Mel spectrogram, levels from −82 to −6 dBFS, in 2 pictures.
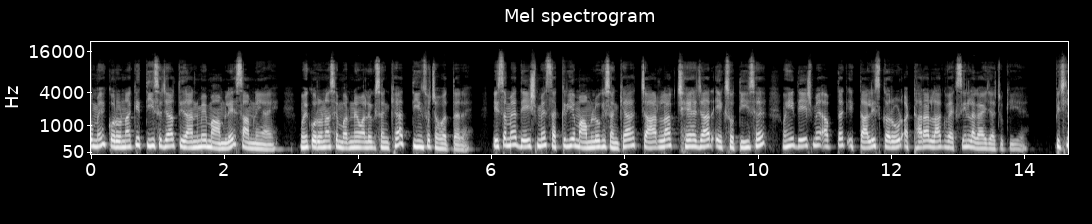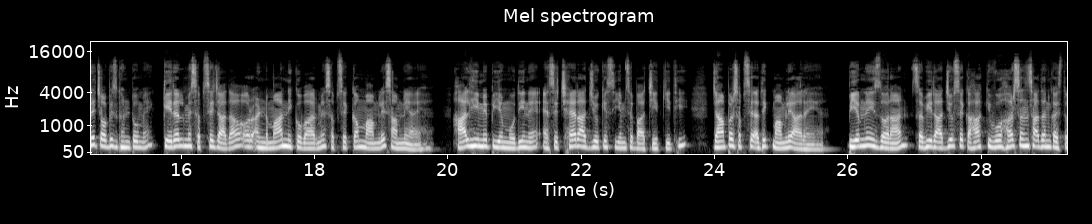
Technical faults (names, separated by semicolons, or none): none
